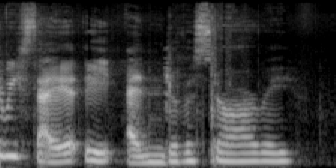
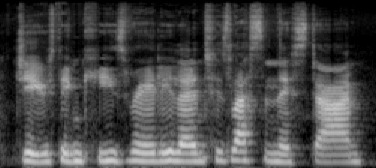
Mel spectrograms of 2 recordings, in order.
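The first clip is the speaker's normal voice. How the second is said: plain reading voice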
